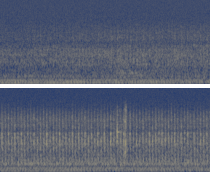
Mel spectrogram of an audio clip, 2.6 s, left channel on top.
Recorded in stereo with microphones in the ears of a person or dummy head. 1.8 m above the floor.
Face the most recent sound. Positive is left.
No sound to turn to.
